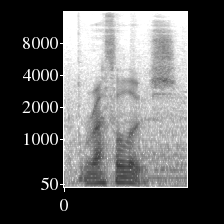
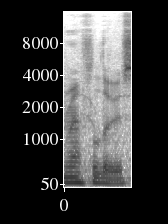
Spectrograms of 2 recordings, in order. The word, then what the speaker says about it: Rathalos: monsters wrathian raphaelous yes it is loose wrathion rather loose those are the correct pronunciations for both names but i'm in bad habits so i say raytheon yeah it has traditionally been rather loose and i don't know what they say in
